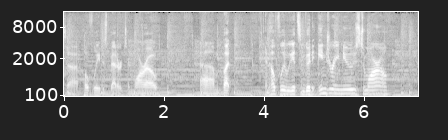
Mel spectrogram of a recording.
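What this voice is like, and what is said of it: Hoarse, froggy voice. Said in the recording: “I'm, I'm a little under the weather, so my voice is a little froggy”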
